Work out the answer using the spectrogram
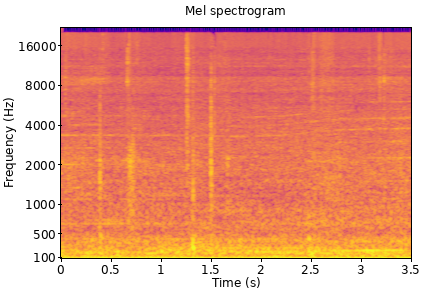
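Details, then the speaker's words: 2017 Ford F550 4WD bucket truck, 6.8L gas, brake popped so PTO whine stops: deep steady rumble idling down to a smooth, even low idle with no knocks or whine; Thermo King in background; healthy. "but I don't know if you can hear that whining noise that's a PTO running if I pop the brake it'll go away if you can hear it idle down"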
